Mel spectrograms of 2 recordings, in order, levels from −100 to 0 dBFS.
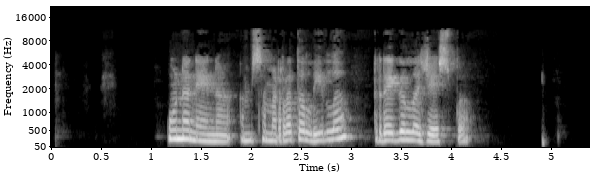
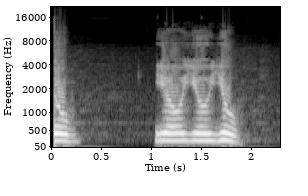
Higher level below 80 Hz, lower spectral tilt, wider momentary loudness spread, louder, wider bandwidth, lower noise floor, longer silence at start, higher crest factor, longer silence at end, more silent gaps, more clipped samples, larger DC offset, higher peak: second, -70 dBFS vs -46 dBFS; second, -5 dB/octave vs -7.5 dB/octave; about the same, 10 LU vs 10 LU; second, -19 LUFS vs -11 LUFS; first, 11.5 kHz vs 10 kHz; first, -89 dBFS vs -56 dBFS; first, 1.15 s vs 0.05 s; first, 18 dB vs 12 dB; first, 1.2 s vs 0.4 s; neither; second, under 0.1% vs 0.2%; neither; second, -4 dBFS vs 0 dBFS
